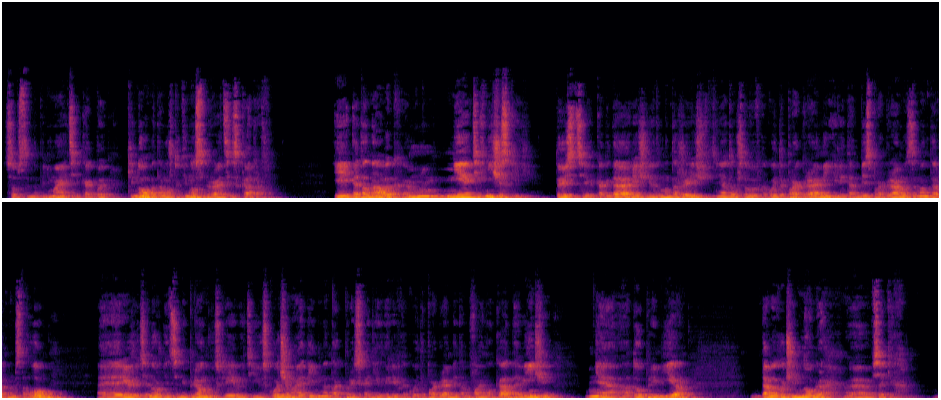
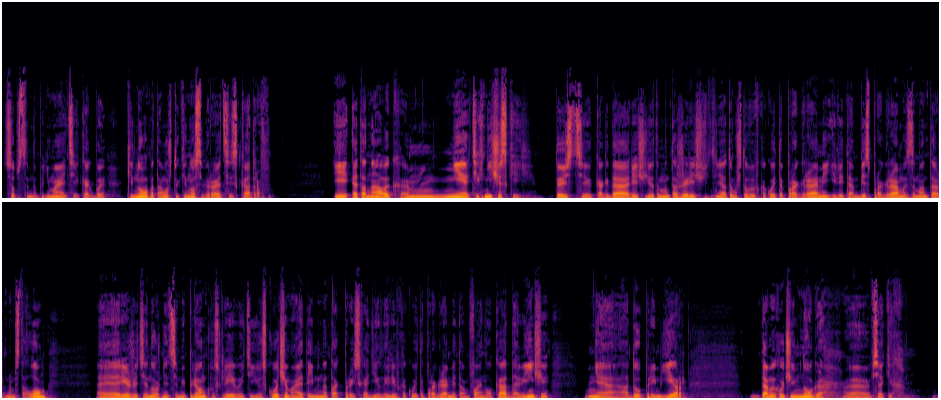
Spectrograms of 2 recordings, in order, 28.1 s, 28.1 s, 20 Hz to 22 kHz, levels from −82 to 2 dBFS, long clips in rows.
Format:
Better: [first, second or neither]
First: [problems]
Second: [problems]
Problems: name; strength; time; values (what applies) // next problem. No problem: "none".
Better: second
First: off-mic speech; far // room echo; slight; dies away in 0.5 s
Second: none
